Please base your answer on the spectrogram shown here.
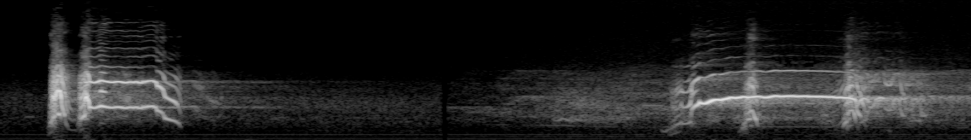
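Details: Coyote opens with a sharp bark and brief wavering cry, falls silent for several seconds, then lets out a steady drawn-out howl broken by a couple of yips.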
